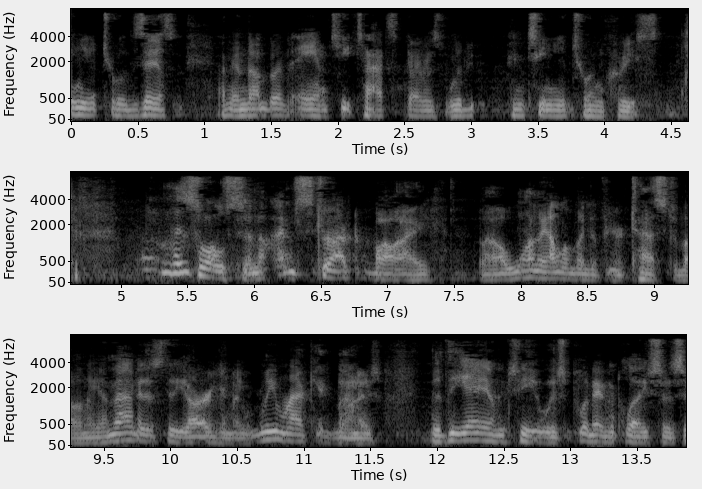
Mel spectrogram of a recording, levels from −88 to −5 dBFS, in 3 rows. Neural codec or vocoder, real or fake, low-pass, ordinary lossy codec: codec, 24 kHz, 1.5 kbps, HILCodec; fake; 7.2 kHz; MP3, 32 kbps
